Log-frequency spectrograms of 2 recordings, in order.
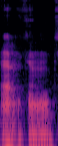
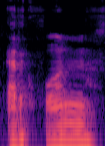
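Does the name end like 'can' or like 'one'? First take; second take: can; one. First: The name ends with a 'kan' sound. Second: The name ends with the word 'one'. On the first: "I pronounce Attican just simply out of my own intuition" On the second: "Attic one might be an option of how to pronounce it"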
